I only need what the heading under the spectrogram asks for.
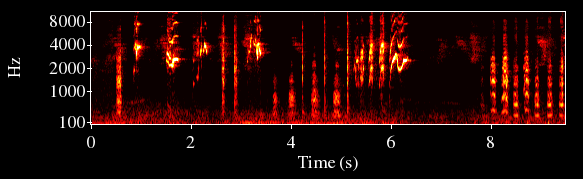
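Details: Starling used as a lure bird to coax silent caged starlings into singing; a varied mix of sharp clicking notes and short squeaky whistles, with a burst of dense chatter near six seconds and a quiet gap before more clicks.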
